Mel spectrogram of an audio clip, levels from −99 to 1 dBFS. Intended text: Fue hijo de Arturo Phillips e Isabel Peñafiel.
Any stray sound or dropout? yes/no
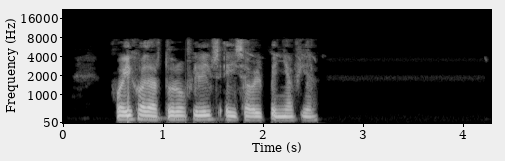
no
